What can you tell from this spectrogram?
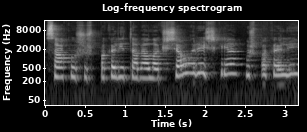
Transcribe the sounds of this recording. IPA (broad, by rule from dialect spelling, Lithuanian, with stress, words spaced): ˈsɑːkoː ˈɐʃ ʊʃpɐkɐˈlʲiː ˈtɑːʋʲɛ lˠɐksʲˈt͡ʃʲɛʊ ˈrʲɛɪʃʲkʲɛ ʊʃpɐkɐˈlʲiː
